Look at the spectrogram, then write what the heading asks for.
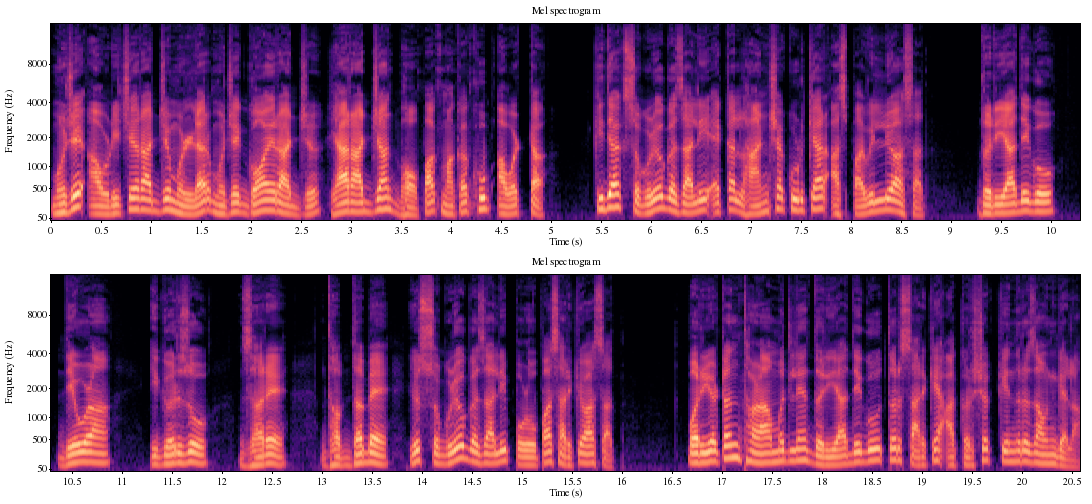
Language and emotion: Goan Konkani, neutral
